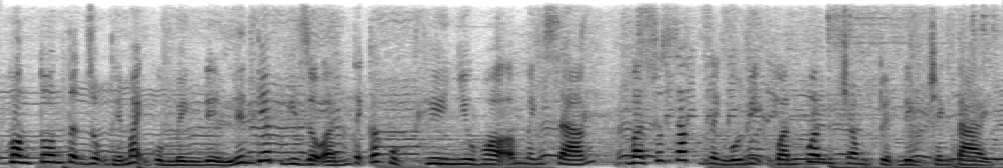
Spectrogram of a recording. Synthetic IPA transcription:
hwaː˨˩ŋt̪o˧nt̪ə̰˧˨nzʊ̰˧˨ŋ͡mt̪ʰe˨˦ma̰˧˨jŋ̟ku˧˩əmï˨˩ŋ̟ɗe˧˩li˧ənt̪i˦˥əp̚ɣi˧zə̰˧˩wʔə˨˦nt̪a̰ː˧˨jkaː˦˥kːu˨˩k̚xi˧ɲi˨˩əwɦwaː˧˩ʔə˨˦mːa˨˦jŋ̟saː˨˦ŋ | vaː˨˩swə˦˥t̚za˦˥k̚za˨˩ŋŋo̰˧˦jvḭ˧˨kwaː˨˦nkwə˧nt͡ɕɔ˧wŋ͡mt̪wi˨˩ət̚ɗï˧˩ŋ̟t͡ɕa˧jŋ̟t̪aː˨˩j

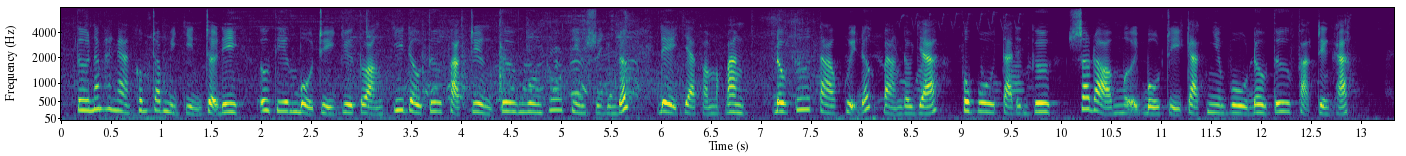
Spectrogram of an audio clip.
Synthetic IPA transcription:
t̪ɨ˨˩na˧mhaː˧jŋaː˨˩nxə˧wŋ͡mt͡ɕa˧mːɨ˨˩əjt͡ɕi˨˦nt͡ɕəː˧˩jɗi˧ʔḭ˧˩wt̪i˨ənɓo̰˧˥t͡ɕḭ˧˥zɨ̰˧˨t̪wa̰ː˧˥nt͡ɕi˧ɗə˨˩wt̪ɨ˧faː˦˥t̚t͡ɕi˧˩ənt̪ɨ˨˩ŋu˨˩ənt̪ʰu˧t̪i˨˩ənsɨ̰˧˩˦zʊ̰˧˨ŋ͡mɗə˦˥t̚ɗe˧˩zaː˧˨˦jfaː˧˥ma˨˩t̚ɓa˨˧˩ŋ | ɗə˨˩wt̪ɨ˧t̪a̰ː˧˨wxwḭ˧˩əɗə˦˥t̚ɓa̰ː˧˥nɗə˨˩wzaː˨˦ | fʊ˨˩k͡p̚vṵ˧˨t̪a̰ː˧˨jɗï˨ŋ̟kɨ˧sa˧wɗɔ˨˦mə̰ː˧˦jɓo̰˧˥t͡ɕḭ˧˩˥kaː˦˥k̚ɲḭ˧˨əmvṵ˧˨ɗə˨˩wt̪ɨ˧faː˦˥t̚t͡ɕi˧˩ənxaː˦˥k̚

